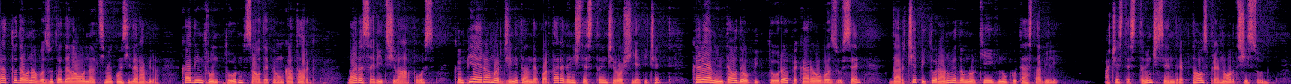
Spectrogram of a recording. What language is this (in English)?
Romanian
